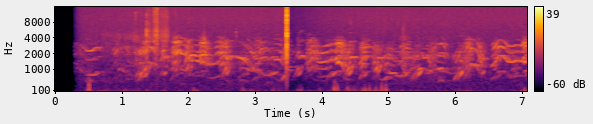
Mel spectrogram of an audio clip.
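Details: A pack of coyotes howls together in a wavering chorus of yips and rising, falling wails, in the mountains of northern New Mexico one evening as a monsoon storm starts to roll in.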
